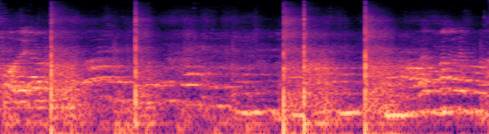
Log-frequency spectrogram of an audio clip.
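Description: Boxing gloves striking focus mitts: five sharp smacks, single punches about a second apart, then a quick one-two and one more, over the background noise of the gym.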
